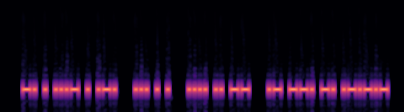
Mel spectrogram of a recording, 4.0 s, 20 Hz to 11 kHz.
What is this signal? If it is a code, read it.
Morse code, heard as a keyed tone, about 41 wpm, 700 Hz. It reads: NEVER SEE HIM AGN.
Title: Sentences from Top 300 Words and Abbreviations 45wpm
